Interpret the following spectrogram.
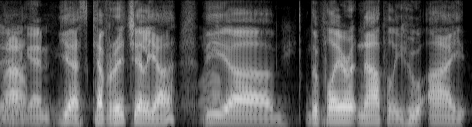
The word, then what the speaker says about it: Kvaratskhelia: Yes, Kvaratskhelia, the player at Napoli, who Have you been taking language classes to be able to pronounce these names?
